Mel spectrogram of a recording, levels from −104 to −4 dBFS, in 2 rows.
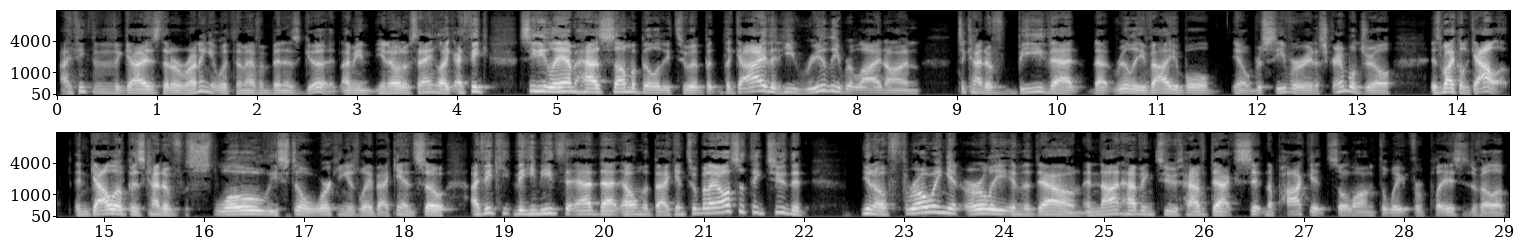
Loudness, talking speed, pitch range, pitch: -25 LUFS, 240 wpm, 125-160 Hz, 140 Hz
